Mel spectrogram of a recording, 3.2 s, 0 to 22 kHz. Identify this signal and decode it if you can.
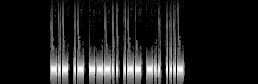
Morse code, heard as a keyed tone, about 52 wpm, 700 Hz. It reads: KA8WDV
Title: USA Call Signs - 6 Characters - Repeated 3x - 50wpm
